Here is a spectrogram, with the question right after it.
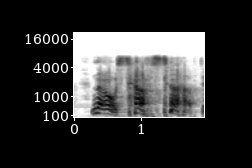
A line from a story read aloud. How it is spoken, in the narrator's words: Denny laughed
